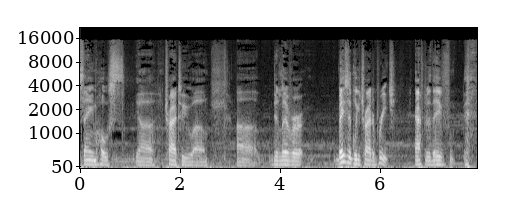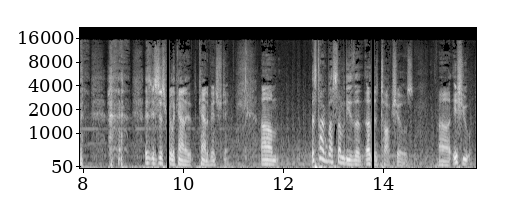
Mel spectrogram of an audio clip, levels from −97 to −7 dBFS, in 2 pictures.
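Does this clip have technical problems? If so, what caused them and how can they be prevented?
Yes. Three blocks of digital silence occur. A 13 ms dropout at 7.09 s sounds like a tick. Two 60 ms holes follow, at 9.66 to 9.72 s and 13.76 to 13.82 s. Each time, samples were replaced by zeros. The sound cuts off and back on with no fade. Giving the audio output enough buffer headroom and guarding processing against invalid values would prevent these gaps.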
